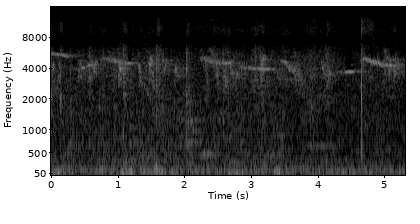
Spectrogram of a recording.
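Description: Birds calling in short, thin, high whistles that fall in pitch, several over a few seconds, over a low fluctuating rumble.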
